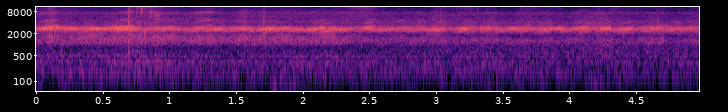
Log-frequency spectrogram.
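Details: Frogs calling together outdoors in a dense, continuous chorus, a steady pulsing trill that holds one pitch band without pause for the whole stretch, with faint low rumbling underneath.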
